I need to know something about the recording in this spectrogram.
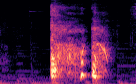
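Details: Adult woman with a cold coughs: cough.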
